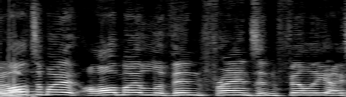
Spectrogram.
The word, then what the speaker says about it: Levin: So, there's there's two ways to pronounce my last name. You said Levvin. The all the wonderful Levven are from Philadelphia. The Levens are from New York City. So I was born in Brooklyn, so I'm 11.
